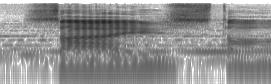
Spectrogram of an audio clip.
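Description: Meditation background music: a sustained chanted voice over a steady low drone, with a new held note coming in about half a second in.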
